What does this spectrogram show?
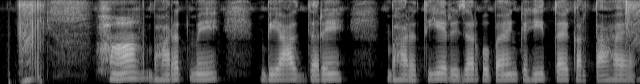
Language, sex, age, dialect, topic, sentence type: Hindi, female, 25-30, Marwari Dhudhari, banking, statement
